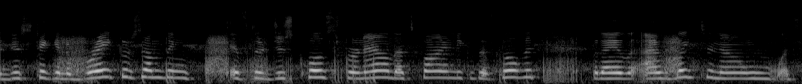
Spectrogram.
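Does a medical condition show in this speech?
Yes: cerebral palsy, spastic quadriplegic.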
